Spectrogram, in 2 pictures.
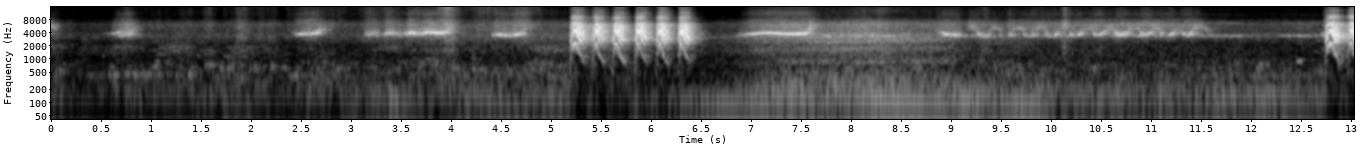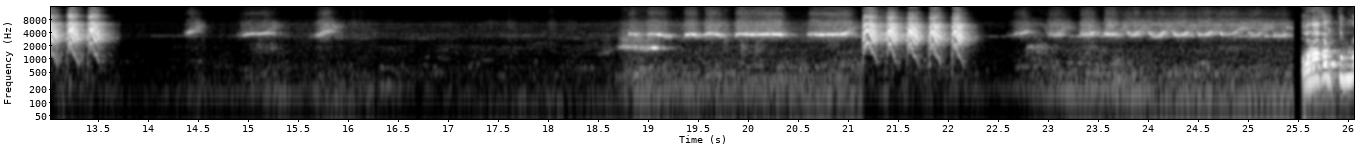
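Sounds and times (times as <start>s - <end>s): parrot chirping and trilling: 3.2s - 13.8s, 19.2s - 25.4s.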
